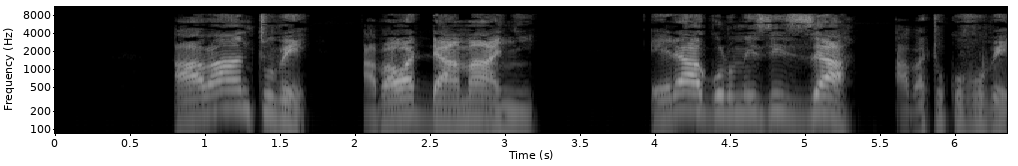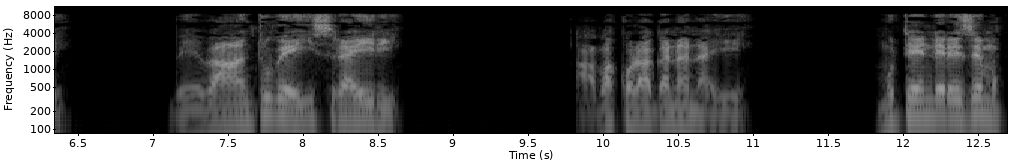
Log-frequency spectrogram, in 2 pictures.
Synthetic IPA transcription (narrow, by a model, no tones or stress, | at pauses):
aβaːntuβe̞ | aβawadːaːmaːɲi | eɾaːɡulumizizːa̰ː | βatukuvuβe̞ | βe̞βaːntuβe̞jisiɾaiɾḭ | a̰βako̞laɡanana̰je̞̰ | mute̞ːnde̞ɾe̞ze̞muk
